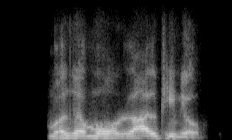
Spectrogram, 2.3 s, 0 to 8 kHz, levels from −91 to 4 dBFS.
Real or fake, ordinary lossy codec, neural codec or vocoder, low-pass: fake; Opus, 24 kbps; codec, 24 kHz, 1.5 kbps, HILCodec; 7.2 kHz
